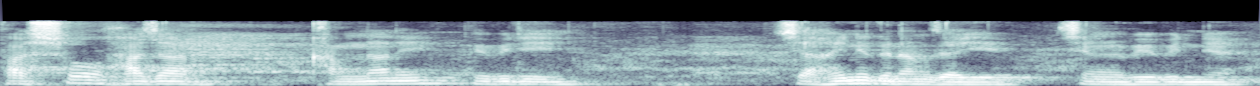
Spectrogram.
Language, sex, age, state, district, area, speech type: Bodo, male, 45-60, Assam, Chirang, rural, spontaneous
